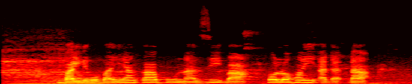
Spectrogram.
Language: Gidar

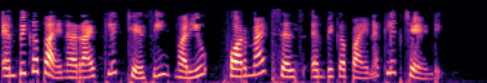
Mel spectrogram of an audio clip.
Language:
Telugu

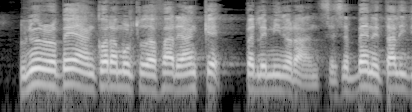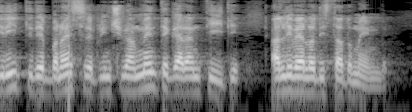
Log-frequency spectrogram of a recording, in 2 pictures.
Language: Italian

